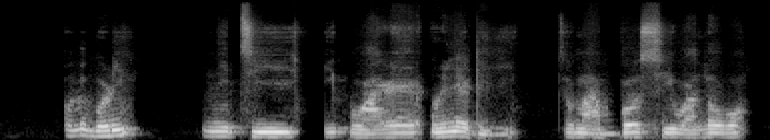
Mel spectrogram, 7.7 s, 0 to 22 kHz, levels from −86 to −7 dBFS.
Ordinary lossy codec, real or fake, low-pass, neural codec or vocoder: Opus, 64 kbps; fake; 19.8 kHz; codec, 44.1 kHz, 2.6 kbps, DAC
